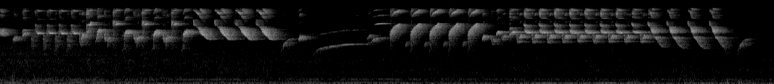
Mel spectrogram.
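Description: A goldfinch hybrid sings a fast, high twittering song of rapid rolled trills and tinkling notes, with a short pause before resuming; no other sounds.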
